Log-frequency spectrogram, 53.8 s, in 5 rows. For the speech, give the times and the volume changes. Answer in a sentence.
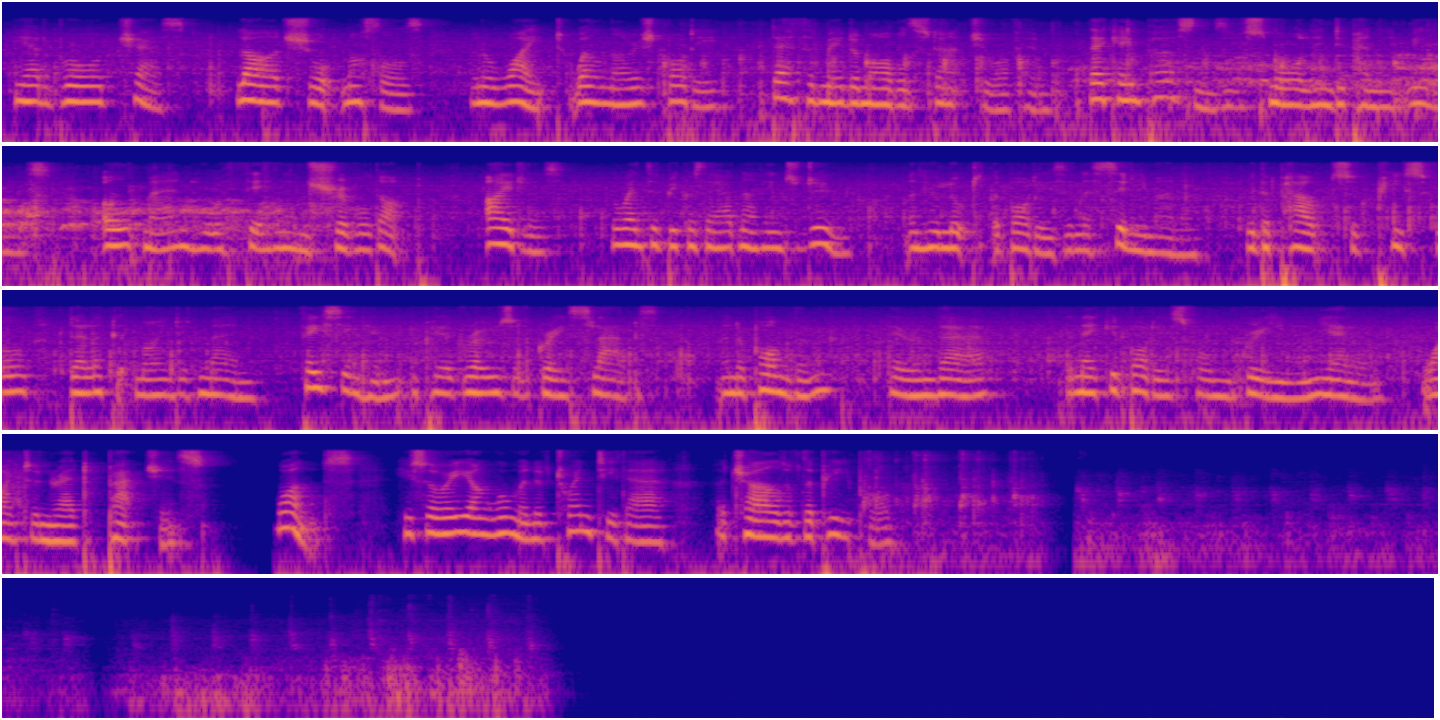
You can hear the speech from 0.1 to 39.1 s, at a steady volume.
